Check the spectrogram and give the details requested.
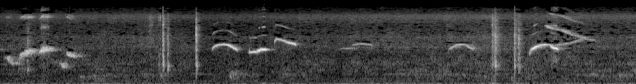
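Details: White-rumped shama of Bornean type, a cage bird whose song is meant to stir rival shamas into answering: sparse clear upslurred and downslurred whistles spaced by pauses, with a few sharp clicks and constant hiss.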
